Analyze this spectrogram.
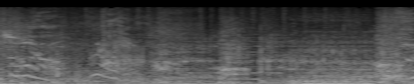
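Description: Dramatic cartoon action music with a growling, roaring voice that falls in pitch several times, from a blue-furred, beast-like cartoon mutant fighting.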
